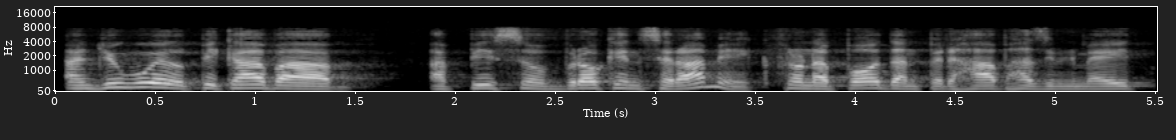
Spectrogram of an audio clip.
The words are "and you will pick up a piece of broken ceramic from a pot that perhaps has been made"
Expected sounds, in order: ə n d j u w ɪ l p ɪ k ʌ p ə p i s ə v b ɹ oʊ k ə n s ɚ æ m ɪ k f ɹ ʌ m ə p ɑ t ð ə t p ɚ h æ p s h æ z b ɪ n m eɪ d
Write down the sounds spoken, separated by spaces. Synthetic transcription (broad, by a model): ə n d j u w ɪ l p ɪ k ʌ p ə p i s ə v b ɹ oʊ k ə n s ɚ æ m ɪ k f ɹ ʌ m ə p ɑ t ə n p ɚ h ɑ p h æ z b ɪ n m eɪ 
